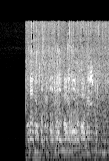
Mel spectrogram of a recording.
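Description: A flock of domestic geese on a farm in Zakšín, Česká Lípa district, Czech Republic, raised for the St. Martin's Day table, honks loudly and continuously, many overlapping nasal calls forming a dense, chattering din, starting abruptly after a brief silence.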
